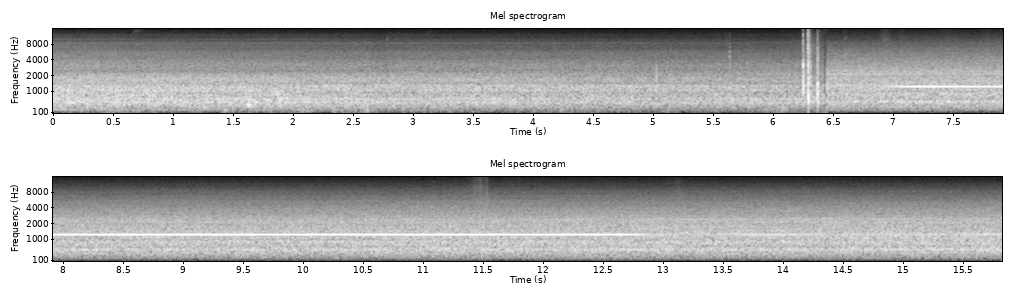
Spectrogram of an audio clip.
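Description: Electric locomotive-hauled passenger train rolling away along the platform, a steady rumble and hiss of wheels and running gear. About six seconds in there is a short click, then steadier station noise with a thin high tone that holds for several seconds.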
